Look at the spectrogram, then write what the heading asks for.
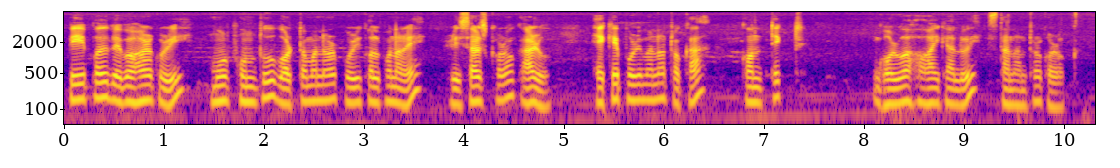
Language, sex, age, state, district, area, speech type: Assamese, male, 18-30, Assam, Dibrugarh, rural, read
